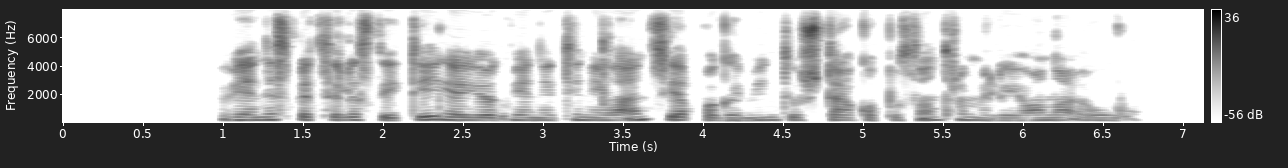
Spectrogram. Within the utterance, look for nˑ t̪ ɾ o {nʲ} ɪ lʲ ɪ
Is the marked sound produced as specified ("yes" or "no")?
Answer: no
